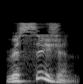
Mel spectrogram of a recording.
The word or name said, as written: recision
